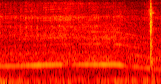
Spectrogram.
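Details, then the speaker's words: Traxxas Sledge RC truck after a bash with jumps; noises first suspected to be the rear diff. Motor whine holds steady, then sags in pitch as the drive goes unloaded: the pinion has come off the motor shaft. "Oh, and there's, oh, it's the pinion, guys, pinion's off."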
